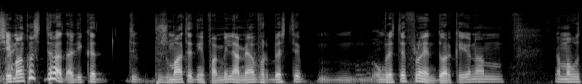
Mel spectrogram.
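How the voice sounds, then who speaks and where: This man has an ordinary speaking voice at medium pitch, with fairly even intonation and a moderate pace. The recording is very clean with a silent background, and the sound is dry and close with no echo. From Romania, Reghin (Transylvania). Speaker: musician. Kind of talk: casual chat.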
